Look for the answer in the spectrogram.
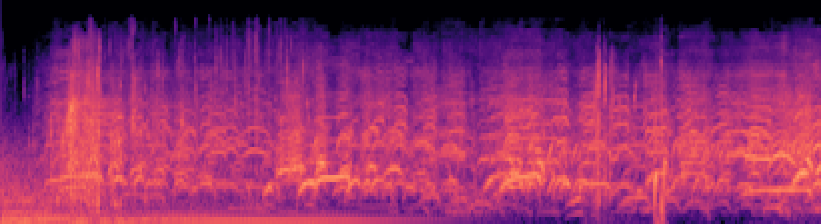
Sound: laughing hysterically

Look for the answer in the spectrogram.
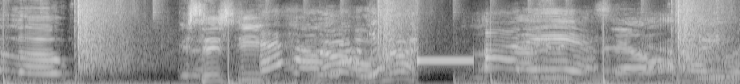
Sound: beep

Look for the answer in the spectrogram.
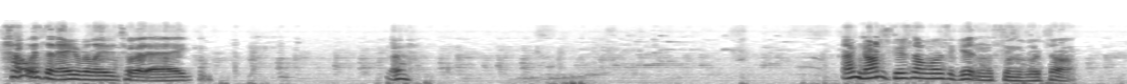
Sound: laughs

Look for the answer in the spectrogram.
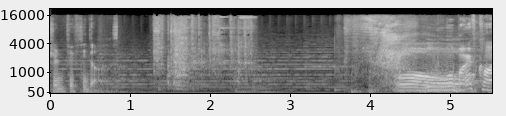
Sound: change dispensed sound effect

